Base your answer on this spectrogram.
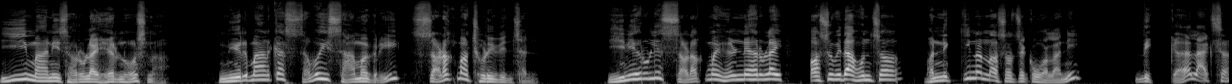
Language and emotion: Nepali, disgusted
